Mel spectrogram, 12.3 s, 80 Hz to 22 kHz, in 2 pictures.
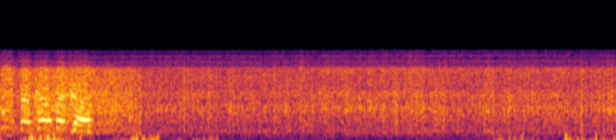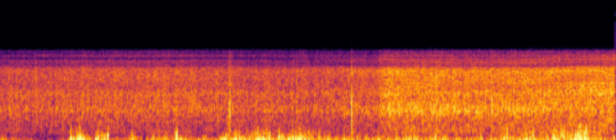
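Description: Tecsun PL-450 shortwave receiver on 3130 kHz: a voice coming over the radio ends about a second in, then the loudspeaker gives the steady hiss of static on an empty channel. A low rumble joins the hiss about seven seconds in.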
